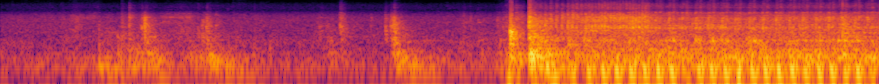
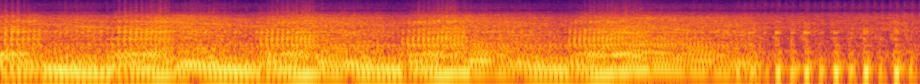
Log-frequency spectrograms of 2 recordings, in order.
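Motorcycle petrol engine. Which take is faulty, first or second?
first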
